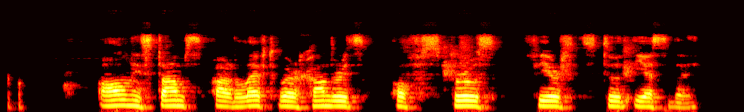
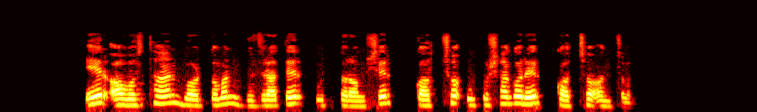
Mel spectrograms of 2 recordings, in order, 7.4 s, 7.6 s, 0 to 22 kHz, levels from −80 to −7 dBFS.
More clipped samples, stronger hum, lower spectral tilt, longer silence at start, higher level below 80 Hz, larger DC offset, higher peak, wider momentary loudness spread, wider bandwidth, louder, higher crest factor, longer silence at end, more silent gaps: neither; neither; about the same, -5 dB/octave vs -6 dB/octave; second, 0.2 s vs 0.85 s; first, -60 dBFS vs -66 dBFS; neither; about the same, -4 dBFS vs -2 dBFS; about the same, 12 LU vs 10 LU; about the same, 7.4 kHz vs 7.6 kHz; about the same, -20 LUFS vs -18 LUFS; about the same, 18 dB vs 16 dB; second, 0.5 s vs 1.3 s; first, 0.39-0.46 s, 5.10-5.22 s vs 4.03-4.09 s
